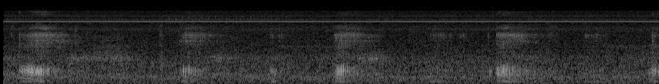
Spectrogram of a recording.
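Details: Person asleep after a hard day of play: soft, short, whistly snuffling breaths about every 1.5 seconds over a steady room hum. Light nasal snoring.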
